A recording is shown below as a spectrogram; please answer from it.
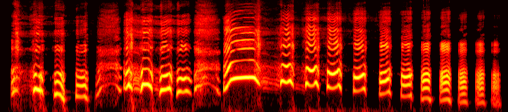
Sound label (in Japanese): takawarai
